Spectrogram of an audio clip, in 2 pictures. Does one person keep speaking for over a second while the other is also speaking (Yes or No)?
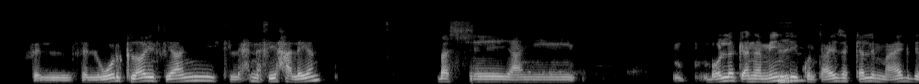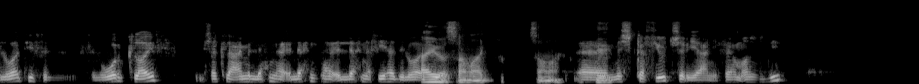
No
